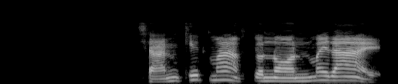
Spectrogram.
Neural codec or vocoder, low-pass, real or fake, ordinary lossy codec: none; 7.2 kHz; real; none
